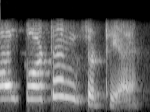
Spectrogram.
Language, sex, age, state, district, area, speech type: Sindhi, female, 18-30, Delhi, South Delhi, urban, conversation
